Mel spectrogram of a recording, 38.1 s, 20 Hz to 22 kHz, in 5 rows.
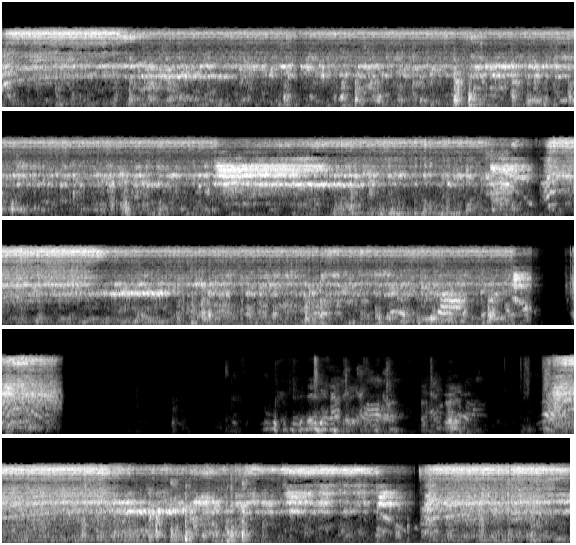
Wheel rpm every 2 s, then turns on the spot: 140, 160, 160, 160, 160, 160, 160, 120, 160, 160, 160, 50, 0, 0, 0, 110, 160, 140, 130.
none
